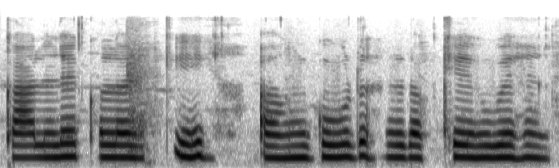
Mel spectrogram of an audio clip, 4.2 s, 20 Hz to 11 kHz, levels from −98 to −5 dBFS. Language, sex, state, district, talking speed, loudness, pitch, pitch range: Hindi, female, Bihar, Patna, 85 wpm, -13 LUFS, 235 Hz, 235-245 Hz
